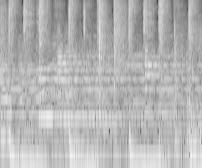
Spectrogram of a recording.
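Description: Background music with a steady drum beat and sustained instrumental notes.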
